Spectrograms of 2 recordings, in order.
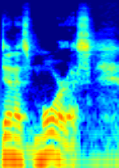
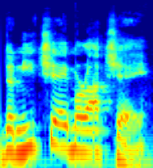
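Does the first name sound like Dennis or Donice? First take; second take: Dennis; Donice. First: The name sounds like Dennis Morris. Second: The name sounds like Donice Morace. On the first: The speaker calls it right. "how to properly pronounce his name" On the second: The speaker calls it wrong. "you do not pronounce it"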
